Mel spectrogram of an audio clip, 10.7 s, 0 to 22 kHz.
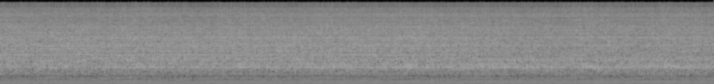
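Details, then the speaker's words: Honda GX390-powered 8000 PPG brushless generator after carburetor cleaning: steady drone with slight rhythmic rise and fall at no load. Surging is reduced but a mild governor hunt remains. "I was about to say that did it uh but I can still hear the surge it's definitely not as bad but but it is still there just a bit"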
